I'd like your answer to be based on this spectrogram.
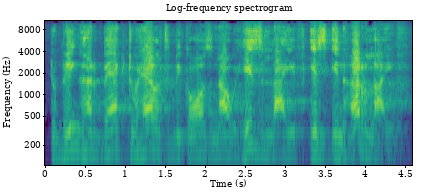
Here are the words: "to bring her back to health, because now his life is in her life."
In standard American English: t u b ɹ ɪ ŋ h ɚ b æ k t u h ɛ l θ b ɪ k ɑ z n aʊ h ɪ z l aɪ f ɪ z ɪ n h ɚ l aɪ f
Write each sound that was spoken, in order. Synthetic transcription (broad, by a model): t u b ɹ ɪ ŋ h ɚ b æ k t u h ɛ l t b ɪ k ɑ z n aʊ h ɪ z l aɪ f ɪ z ɪ n h ɚ l aɪ f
